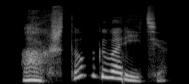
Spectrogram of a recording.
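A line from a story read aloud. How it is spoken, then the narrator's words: Flirtatious laughing. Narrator (Russian): кокетливо засмеялся Холли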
